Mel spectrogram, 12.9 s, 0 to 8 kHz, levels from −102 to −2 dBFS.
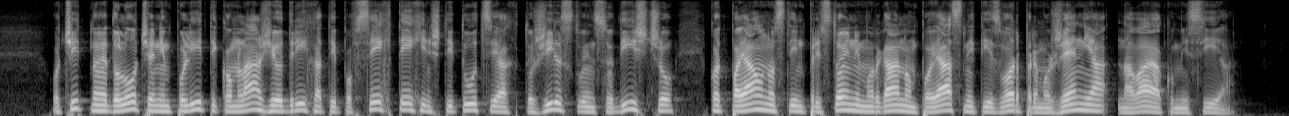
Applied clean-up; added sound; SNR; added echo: none; none; none; none.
